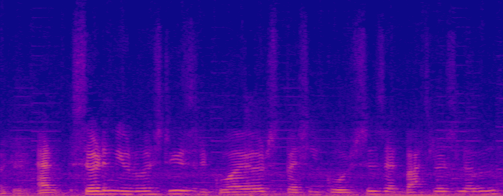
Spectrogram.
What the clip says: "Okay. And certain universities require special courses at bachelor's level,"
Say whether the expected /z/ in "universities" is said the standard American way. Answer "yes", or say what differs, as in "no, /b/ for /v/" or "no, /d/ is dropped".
yes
